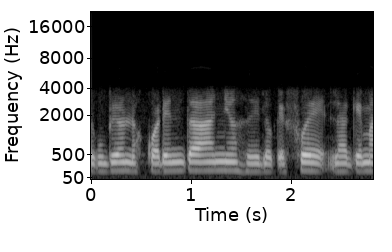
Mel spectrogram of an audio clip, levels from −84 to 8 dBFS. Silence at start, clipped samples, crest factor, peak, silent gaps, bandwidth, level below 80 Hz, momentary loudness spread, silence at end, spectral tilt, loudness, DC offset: 0 s; under 0.1%; 16 dB; -6 dBFS; none; 4.1 kHz; -72 dBFS; 7 LU; 0 s; -8 dB/octave; -23 LUFS; under 0.1%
